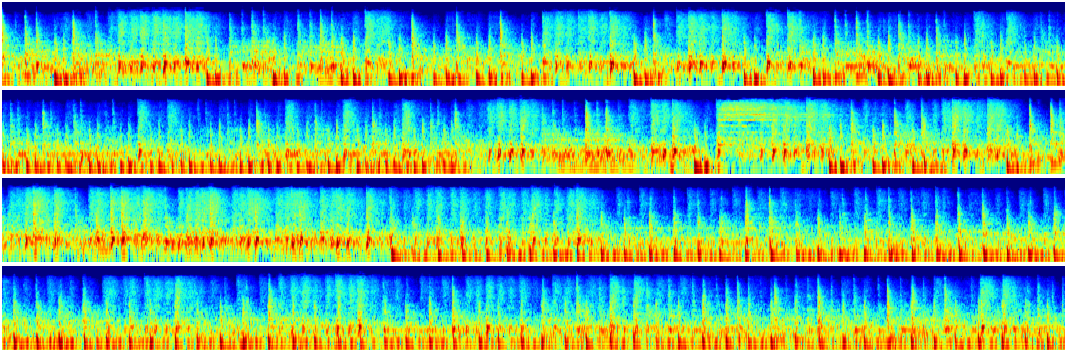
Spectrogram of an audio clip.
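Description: Jazz drum solo on a drum kit: fast snare strokes, rolls and rimshots over bass drum, with cymbals, and a bright cymbal wash a little before the middle.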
